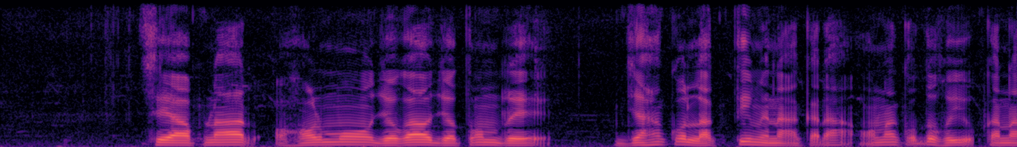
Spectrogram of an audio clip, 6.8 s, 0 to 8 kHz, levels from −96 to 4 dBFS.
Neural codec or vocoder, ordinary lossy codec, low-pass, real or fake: none; none; none; real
